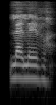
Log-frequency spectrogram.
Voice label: "la levre", frances; partes del cuerpo

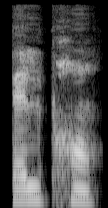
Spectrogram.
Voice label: "elle prend", frances

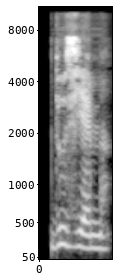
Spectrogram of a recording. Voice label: "douzieme", frances

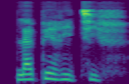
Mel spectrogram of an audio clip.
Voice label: "l aperitif", frances; snacks

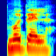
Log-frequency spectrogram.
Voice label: "modele", frances; profesiones

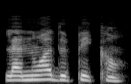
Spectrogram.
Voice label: "la noix de pecan", frances; frutas

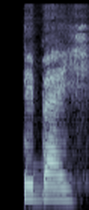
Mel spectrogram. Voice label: "ebahie", frances; estados animo

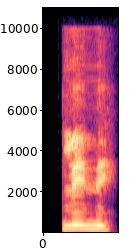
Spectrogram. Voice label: "l ainee", frances; familia

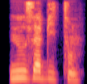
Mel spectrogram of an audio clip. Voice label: "nous habitons", frances

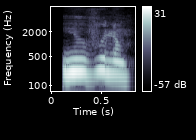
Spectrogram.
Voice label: "nous voulons", frances

